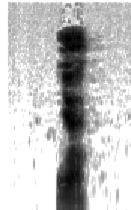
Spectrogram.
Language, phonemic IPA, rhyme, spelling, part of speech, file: Romanian, /je/, -e, e, verb, Ro-e.ogg
- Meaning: third-person singular present indicative of fi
